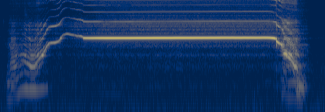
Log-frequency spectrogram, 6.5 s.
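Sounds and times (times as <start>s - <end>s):
bugle call blown on a call tube: 0.2s - 6.1s.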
